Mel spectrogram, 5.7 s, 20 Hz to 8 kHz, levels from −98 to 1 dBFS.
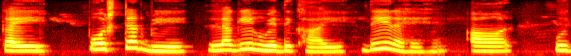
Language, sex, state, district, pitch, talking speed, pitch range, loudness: Hindi, female, Bihar, West Champaran, 225 Hz, 115 wpm, 210-255 Hz, -17 LUFS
